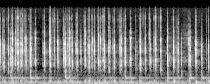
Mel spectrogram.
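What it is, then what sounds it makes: Mechanical keyboard with plastic keycaps. Both hands type with their fingertips on a compact cream mechanical keyboard with plastic keycaps. The result is a fast, uneven stream of short, bright, clacky keystrokes that stop almost instantly. A faint steady low hum sits underneath.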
